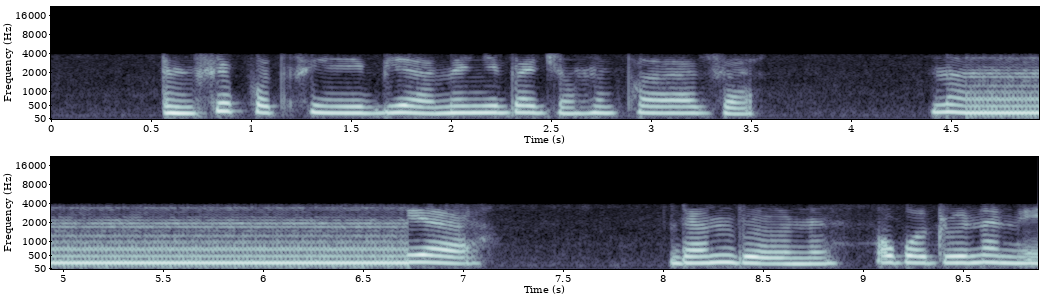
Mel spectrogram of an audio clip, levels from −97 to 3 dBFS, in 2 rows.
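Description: From start to finish the speech carries AMR narrowband mobile codec damage. Nothing passes above 3.8 kHz, so the sound is muffled and phone-like. The low bitrate, which fits 7.95 kbps, leaves the voice plainly buzzy and synthetic.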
